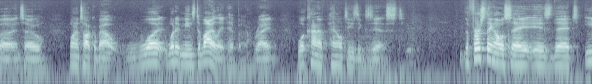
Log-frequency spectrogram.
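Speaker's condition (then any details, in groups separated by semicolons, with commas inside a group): No condition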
